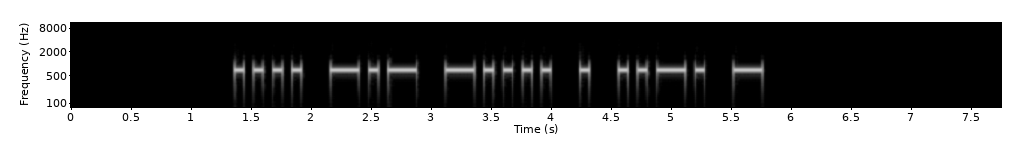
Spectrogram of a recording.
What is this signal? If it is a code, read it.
Morse code, heard as a keyed tone, about 15 wpm, 700 Hz. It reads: HK6EFT
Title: DXCC-100 Call Signs - 6 Characters - 15wpm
